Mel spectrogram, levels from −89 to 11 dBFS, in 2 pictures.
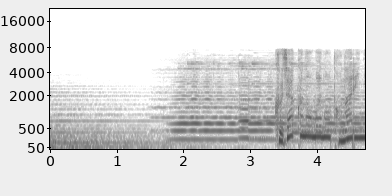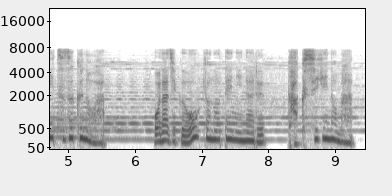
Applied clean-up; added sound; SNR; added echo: none; none; none; none.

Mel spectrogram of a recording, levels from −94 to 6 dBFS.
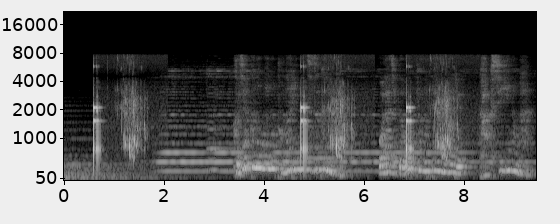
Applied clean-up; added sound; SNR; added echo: none; Dishes, pots, and pans / Chink, clink; -5 dB; reverberation time 0.6 s.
